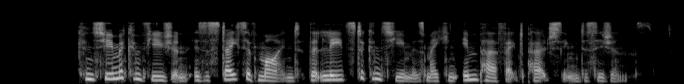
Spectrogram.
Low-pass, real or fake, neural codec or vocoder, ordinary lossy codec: 7.2 kHz; real; none; MP3, 64 kbps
